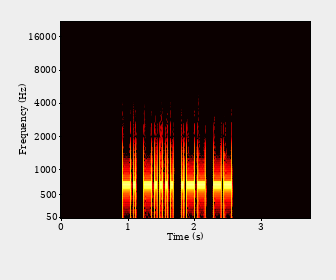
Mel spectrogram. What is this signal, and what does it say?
Morse code, heard as a keyed tone, about 30 wpm, 700 Hz. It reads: N6WM
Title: Easy Call Signs - 30wpm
